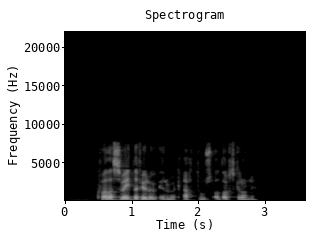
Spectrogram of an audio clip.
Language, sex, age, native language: Icelandic, male, 30-39, Icelandic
